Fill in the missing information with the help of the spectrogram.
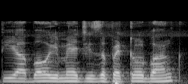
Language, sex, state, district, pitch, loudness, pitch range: English, male, Karnataka, Bangalore, 145 Hz, -16 LUFS, 140-145 Hz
